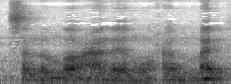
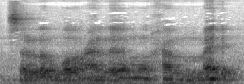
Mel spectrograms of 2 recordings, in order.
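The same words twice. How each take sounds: The two takes are said the same way.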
